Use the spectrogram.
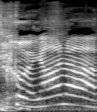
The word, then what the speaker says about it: Gorjana: i am cracking up i said the brand name wrong it's goriana the girl in the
